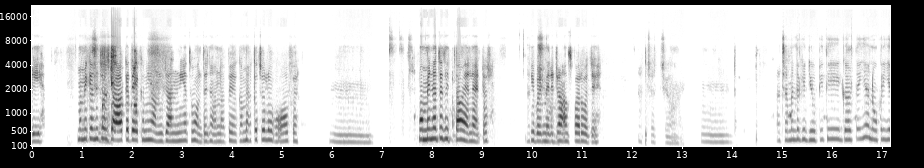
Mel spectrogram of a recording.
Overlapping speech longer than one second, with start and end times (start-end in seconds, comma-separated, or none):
none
